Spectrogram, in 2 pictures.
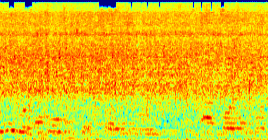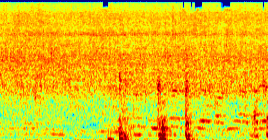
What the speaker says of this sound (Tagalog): Haluin lang natin.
